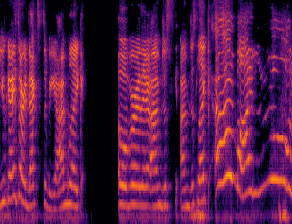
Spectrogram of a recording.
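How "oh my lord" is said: put-on weird, higher old lady witch voice. Voicing a character in a game, hysterical on a boat: weird old lady witch voice. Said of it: "whatever weird old lady witch voice I decide to settle on".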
